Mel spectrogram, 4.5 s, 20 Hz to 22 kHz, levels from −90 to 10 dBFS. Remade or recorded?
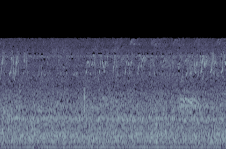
recorded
